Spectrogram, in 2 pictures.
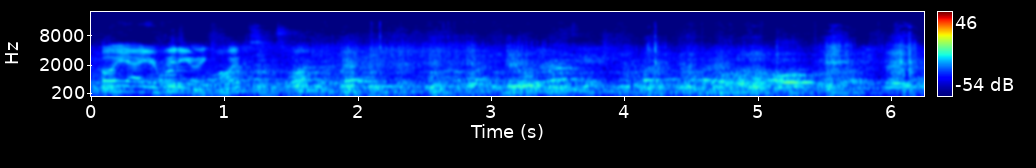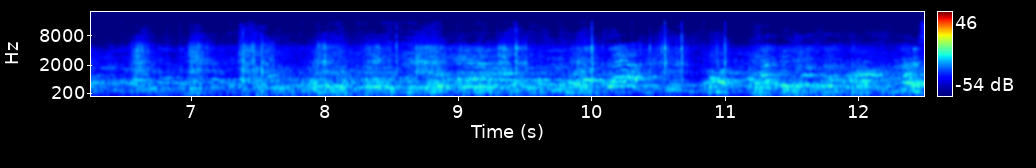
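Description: Background chatter of many young voices talking at once, with no single voice clear, and a scatter of short knocks and clicks in the middle.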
